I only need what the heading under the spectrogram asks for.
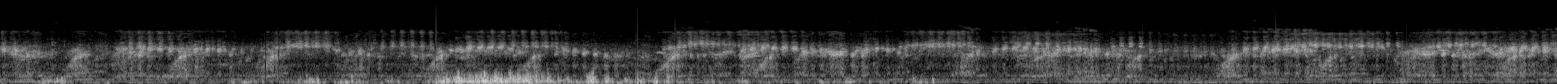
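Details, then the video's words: Pond frogs at night in full chorus: overlapping rasping, harmonic croaks pulse steadily for the whole stretch, broken by a loud low rumbling burst around the fifth second. "1 Stunde Froschkonzert. Frosch Geräusche quaken. Frösche Geräusche Konzert"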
